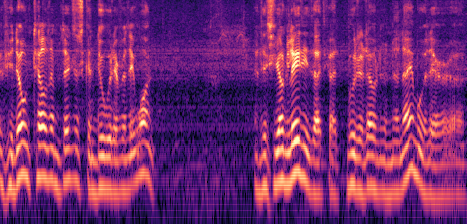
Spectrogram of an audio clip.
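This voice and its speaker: A man with a medium pitch and a dark, mellow tone sounds somewhat breathy, with ordinary pitch variation. He keeps a moderate pace but leaves long, frequent pauses. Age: 80s+. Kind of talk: interview.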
